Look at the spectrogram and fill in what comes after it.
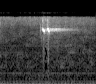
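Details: A house cricket's song, played as a quiet species-specific signal in a talk on insect communication, gives a single brief chirp, a quick double pulse of high, pure-toned trilling; House cricket.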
